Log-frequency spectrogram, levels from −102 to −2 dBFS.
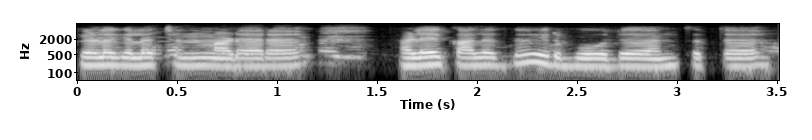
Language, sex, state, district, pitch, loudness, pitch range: Kannada, female, Karnataka, Belgaum, 195 Hz, -17 LUFS, 185-200 Hz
